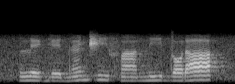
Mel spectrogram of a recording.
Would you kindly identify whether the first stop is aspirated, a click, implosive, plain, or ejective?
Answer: plain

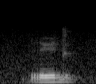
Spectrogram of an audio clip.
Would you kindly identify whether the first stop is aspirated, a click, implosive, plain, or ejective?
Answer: plain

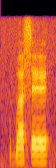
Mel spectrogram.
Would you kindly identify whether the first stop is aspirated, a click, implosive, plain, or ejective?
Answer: plain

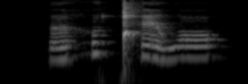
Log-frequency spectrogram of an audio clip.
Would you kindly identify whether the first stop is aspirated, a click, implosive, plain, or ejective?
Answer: click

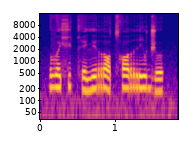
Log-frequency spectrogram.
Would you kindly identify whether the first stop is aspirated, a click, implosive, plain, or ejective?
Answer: aspirated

